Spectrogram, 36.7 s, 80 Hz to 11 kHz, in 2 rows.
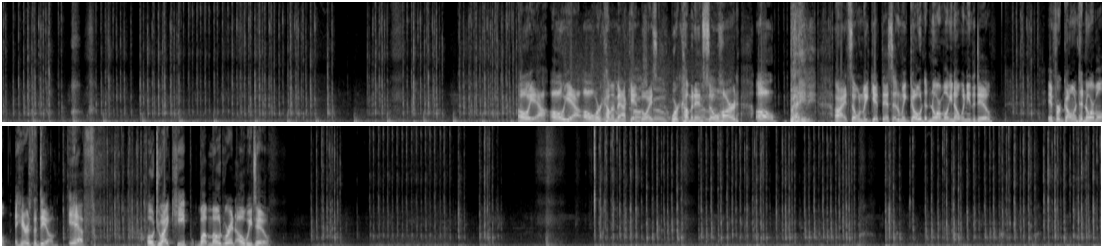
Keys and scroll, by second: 0.0-9.5 typing, 3.7 ctrl+c, 7.4 ctrl+^, 7.6 ctrl+c, 8.0 ctrl+z, 8.1 ctrl+^, 9.8 ctrl+d, 10.0 ctrl+d, 11.5-14.9 typing, 16.4-17.3 typing, 18.5-26.5 typing, 27.7-36.6 typing.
